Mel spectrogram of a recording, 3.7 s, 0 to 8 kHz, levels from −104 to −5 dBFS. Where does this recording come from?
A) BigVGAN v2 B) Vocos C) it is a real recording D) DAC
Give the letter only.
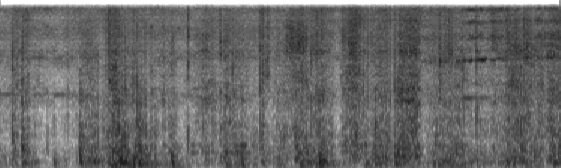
D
